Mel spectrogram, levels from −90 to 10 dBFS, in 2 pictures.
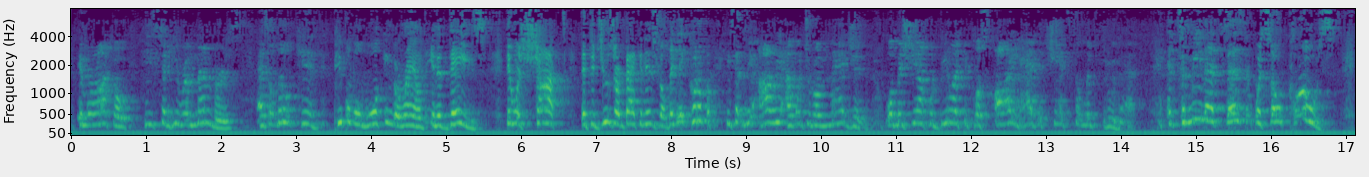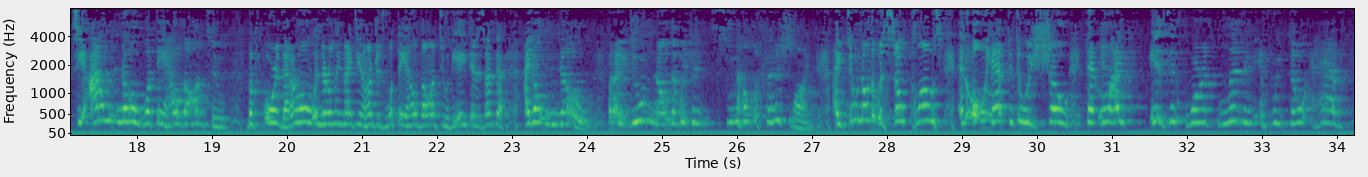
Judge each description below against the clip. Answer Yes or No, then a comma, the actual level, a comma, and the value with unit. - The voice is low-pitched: No, very high, 285 Hz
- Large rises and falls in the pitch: No, average, 3.5 semitones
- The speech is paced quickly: Yes, fast, 225 wpm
